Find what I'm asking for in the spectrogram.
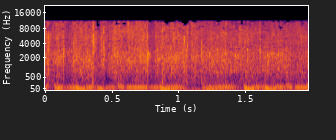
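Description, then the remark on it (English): Sustained audience applause welcoming a journalist, blogger and movie critic, a dense, steady wash of many hands clapping at a strong, even loudness throughout, with a faint low murmur of voices underneath. “I am waiting until the applause dies down so people can actually hear me.”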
